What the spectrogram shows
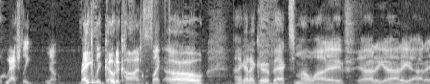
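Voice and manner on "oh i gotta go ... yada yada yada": low, soft, slow gloom sinking away; mock dejection. Voicing con-goers going back to normal life, mock dejected. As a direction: sigh it out like a half-hearted mope.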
